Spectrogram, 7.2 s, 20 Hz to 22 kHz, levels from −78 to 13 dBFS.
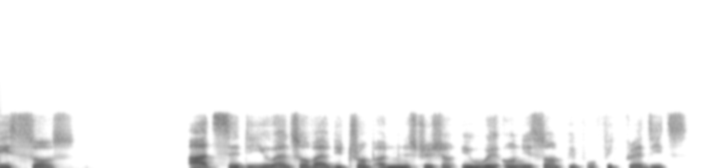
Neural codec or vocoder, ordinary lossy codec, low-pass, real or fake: codec, 24 kHz, 0.9 kbps, DualCodec; none; 7.2 kHz; fake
